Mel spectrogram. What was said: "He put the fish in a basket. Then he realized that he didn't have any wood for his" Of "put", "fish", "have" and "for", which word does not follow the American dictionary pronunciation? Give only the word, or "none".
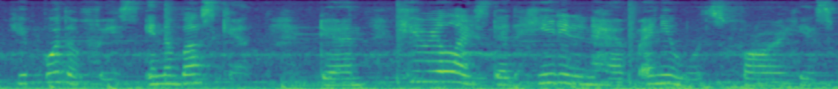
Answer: fish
